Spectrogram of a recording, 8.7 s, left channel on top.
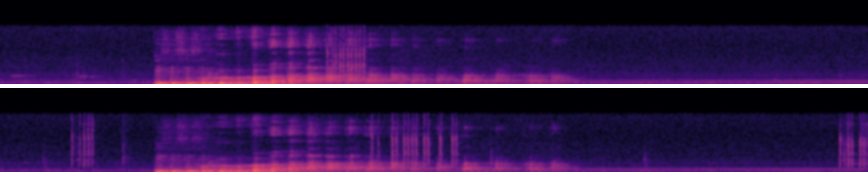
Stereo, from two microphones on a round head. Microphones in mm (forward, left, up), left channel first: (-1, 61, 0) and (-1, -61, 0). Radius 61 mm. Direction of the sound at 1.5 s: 60° left (ahead or behind).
